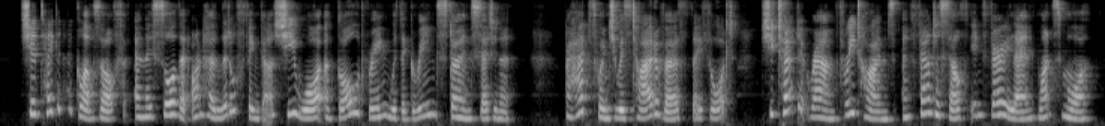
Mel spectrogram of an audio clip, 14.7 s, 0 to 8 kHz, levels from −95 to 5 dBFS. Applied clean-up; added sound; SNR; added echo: neural mask model DeepFilterNet 3.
